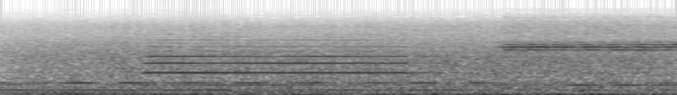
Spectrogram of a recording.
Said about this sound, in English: What do you see and hear? Maybe a dog barking in the distance. Or the sound of traffic.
